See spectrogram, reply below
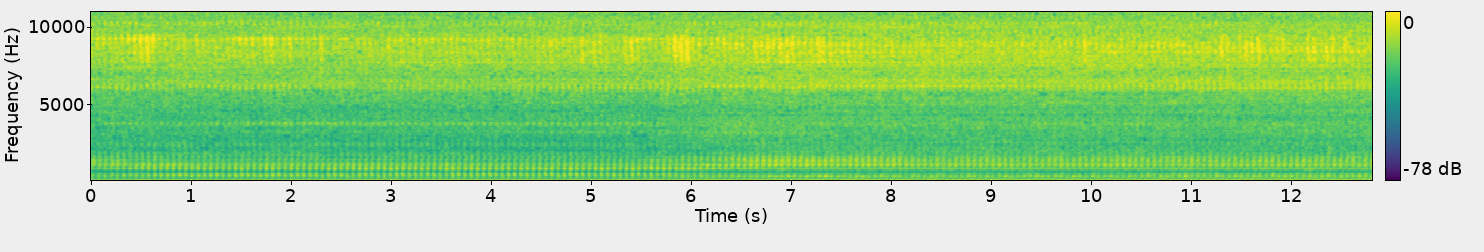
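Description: Steady even chugging at about three beats a second, no knocks or clatter; the compressor runs smoothly and sounds healthy.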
